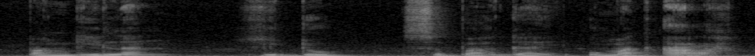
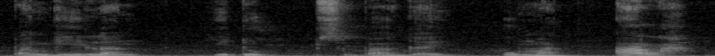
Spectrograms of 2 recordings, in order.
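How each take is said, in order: Both takes have the same delivery.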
